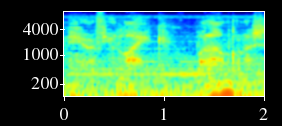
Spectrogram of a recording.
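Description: Hushed, whispered voice speaking a few syllables over the trailer's score, which holds a steady low note.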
